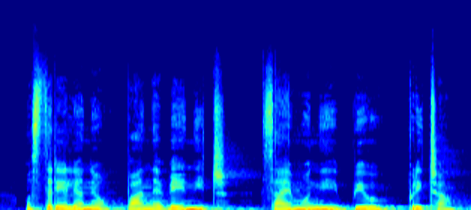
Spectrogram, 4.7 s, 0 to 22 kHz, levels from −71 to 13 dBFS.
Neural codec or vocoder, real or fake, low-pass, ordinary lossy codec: vocoder, 44.1 kHz, 128 mel bands every 512 samples, BigVGAN v2; fake; 19.8 kHz; none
